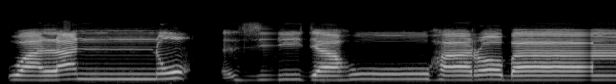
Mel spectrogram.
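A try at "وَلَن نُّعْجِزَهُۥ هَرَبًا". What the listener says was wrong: Oke, cuman yang kurangnya jimnya kurang keras. Bedakan antara jim dan zai. Ini keras, ini rapuh. Walan jizahu haroba. Jizahu. Yang pertama keras, yang kedua rapuh. Walan jizahu. Jiza.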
